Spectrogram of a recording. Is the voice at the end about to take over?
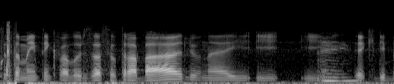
No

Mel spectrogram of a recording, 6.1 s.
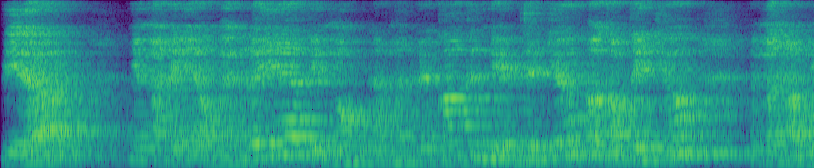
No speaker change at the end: Yes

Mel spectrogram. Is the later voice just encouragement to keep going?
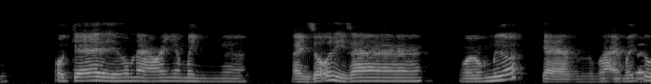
Yes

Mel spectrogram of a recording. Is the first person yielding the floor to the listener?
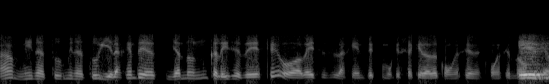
Yes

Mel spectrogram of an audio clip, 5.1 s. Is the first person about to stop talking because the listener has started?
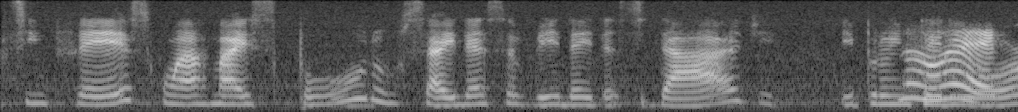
Yes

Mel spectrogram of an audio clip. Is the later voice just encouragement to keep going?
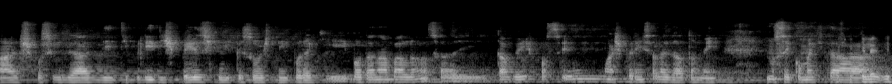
No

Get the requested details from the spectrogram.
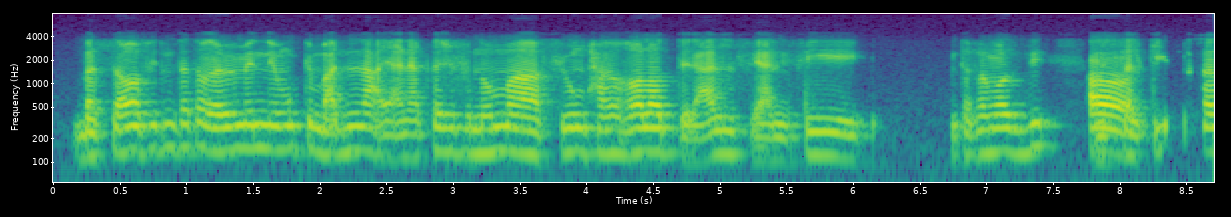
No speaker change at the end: Yes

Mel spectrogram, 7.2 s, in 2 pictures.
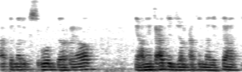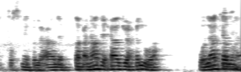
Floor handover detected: No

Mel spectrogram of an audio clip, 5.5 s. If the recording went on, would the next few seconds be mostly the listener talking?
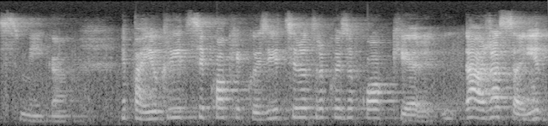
No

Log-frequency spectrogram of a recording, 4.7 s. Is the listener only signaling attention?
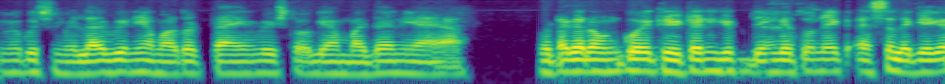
Yes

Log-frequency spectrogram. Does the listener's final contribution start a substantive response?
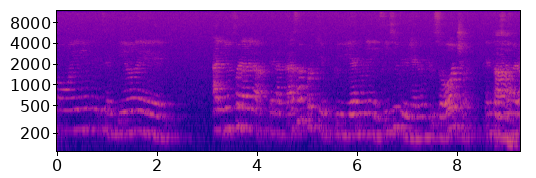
No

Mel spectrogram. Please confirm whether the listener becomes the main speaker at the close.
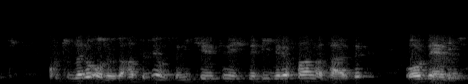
No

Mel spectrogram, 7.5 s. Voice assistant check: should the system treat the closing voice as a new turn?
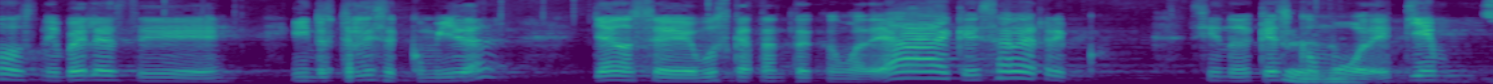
No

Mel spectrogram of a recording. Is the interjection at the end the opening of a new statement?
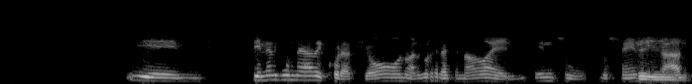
Yes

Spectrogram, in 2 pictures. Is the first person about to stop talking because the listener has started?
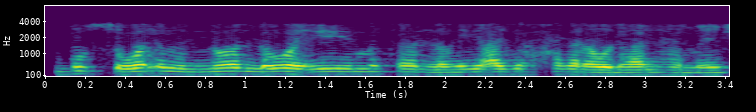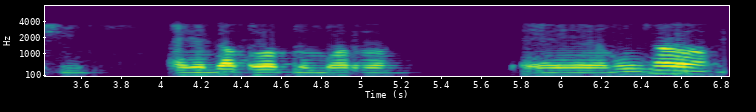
No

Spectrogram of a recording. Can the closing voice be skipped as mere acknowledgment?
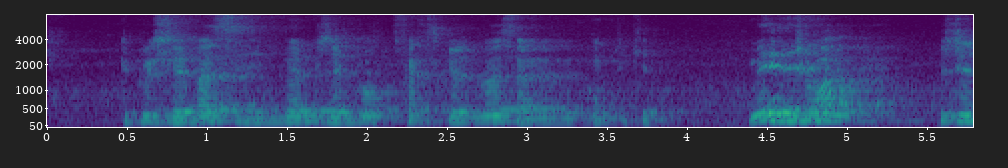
Yes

